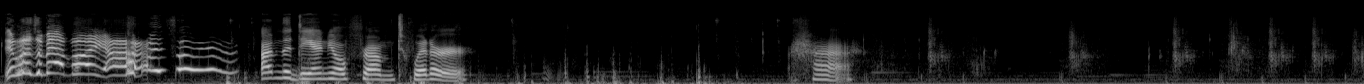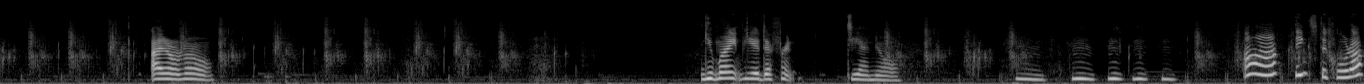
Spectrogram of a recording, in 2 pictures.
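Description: A young woman talks animatedly into a microphone, close up, in bursts with pauses.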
